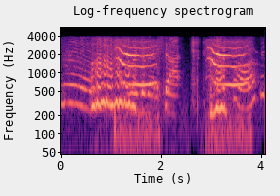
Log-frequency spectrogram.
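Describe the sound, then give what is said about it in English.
A person imitates a cat with two drawn-out, wavering meows, the first long and sliding and the second shorter, voiced loudly with a brief pause between them. “That sounds like a little meow.”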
